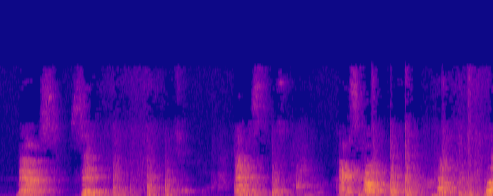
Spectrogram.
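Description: Speech: a woman talking in short phrases, with a few low thumps near the end.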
